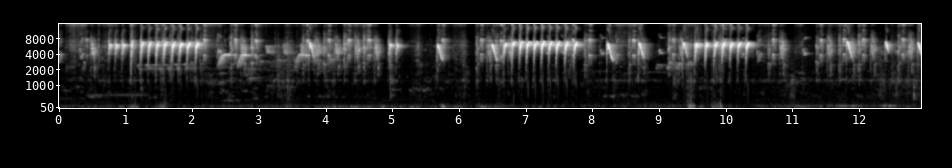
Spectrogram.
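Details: Brown-throated sunbird in 'tembakan rapat' song for tutoring birds at home: repeated bursts of piercing, fast-rattled high notes mixed with slurred downward whistles and short chips, with gaps of a second or so between phrases.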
